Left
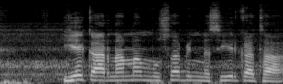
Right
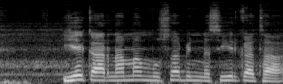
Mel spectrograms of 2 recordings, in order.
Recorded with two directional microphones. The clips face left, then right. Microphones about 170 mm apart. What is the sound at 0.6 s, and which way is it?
Speech, 30° right (ahead or behind).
